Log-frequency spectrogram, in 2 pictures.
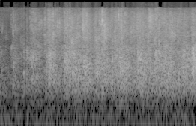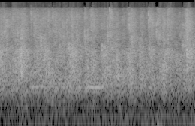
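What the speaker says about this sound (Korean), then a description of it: "나오실 때 우리 큰 박수로 환영해 주시기 바랍니다." Church congregation at a Sunday service welcomes the pastor with loud, dense applause that keeps up evenly from start to finish with no voices.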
